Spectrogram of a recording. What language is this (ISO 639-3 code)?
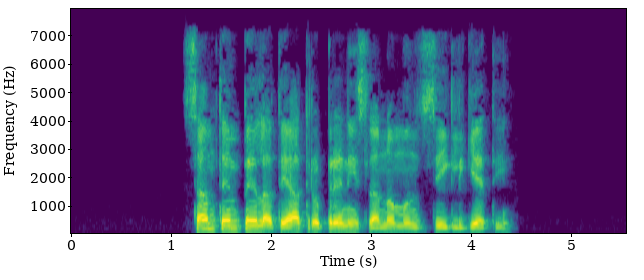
epo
